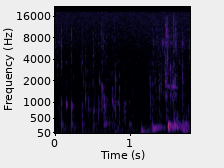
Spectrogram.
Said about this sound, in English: let's have a nice drink of water together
